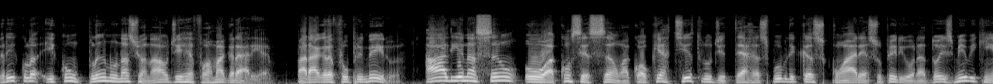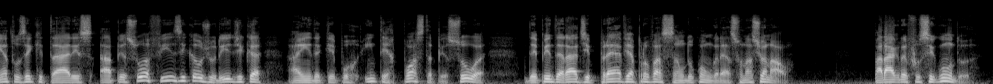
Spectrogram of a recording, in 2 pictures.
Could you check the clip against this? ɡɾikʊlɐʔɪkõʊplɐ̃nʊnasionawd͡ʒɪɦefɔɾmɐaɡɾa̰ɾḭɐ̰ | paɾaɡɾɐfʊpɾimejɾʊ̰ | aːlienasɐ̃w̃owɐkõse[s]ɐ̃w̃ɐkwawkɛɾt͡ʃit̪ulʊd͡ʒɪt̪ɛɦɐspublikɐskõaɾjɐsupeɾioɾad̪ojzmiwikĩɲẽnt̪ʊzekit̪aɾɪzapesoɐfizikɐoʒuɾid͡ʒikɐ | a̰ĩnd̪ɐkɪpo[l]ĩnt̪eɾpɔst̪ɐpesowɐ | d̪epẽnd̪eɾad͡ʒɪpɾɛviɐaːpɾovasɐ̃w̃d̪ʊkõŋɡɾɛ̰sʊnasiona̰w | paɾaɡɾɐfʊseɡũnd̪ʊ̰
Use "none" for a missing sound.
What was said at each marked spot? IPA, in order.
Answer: s, ɾ

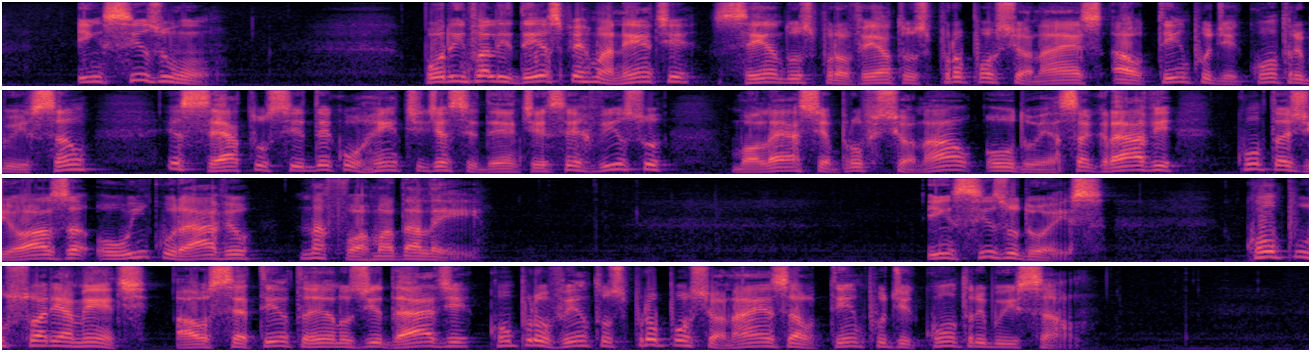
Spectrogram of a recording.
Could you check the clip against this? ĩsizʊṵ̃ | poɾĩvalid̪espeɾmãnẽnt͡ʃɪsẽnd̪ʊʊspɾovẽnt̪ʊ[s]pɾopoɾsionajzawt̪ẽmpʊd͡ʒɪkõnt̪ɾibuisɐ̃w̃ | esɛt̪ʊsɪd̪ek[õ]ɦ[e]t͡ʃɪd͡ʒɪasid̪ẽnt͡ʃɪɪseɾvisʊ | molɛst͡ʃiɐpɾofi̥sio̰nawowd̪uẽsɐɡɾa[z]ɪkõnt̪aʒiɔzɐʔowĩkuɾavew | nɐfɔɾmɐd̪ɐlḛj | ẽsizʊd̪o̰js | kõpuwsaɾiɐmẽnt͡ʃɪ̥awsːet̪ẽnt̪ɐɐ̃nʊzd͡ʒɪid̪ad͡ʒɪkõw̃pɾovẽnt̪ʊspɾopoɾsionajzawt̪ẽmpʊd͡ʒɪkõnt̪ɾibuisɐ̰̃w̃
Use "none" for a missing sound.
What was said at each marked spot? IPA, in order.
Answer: s, o, ẽ, v

